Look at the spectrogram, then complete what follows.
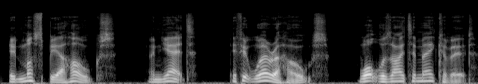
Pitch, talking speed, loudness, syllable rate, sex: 120 Hz, 240 wpm, -18 LUFS, 5.4 syllables/s, male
